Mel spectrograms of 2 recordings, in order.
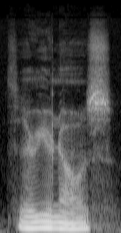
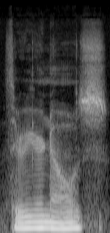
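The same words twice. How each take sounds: The two takes are said the same way.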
